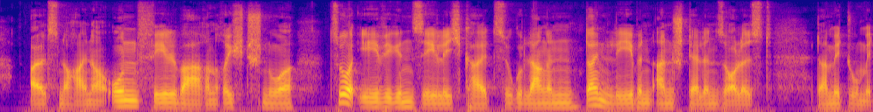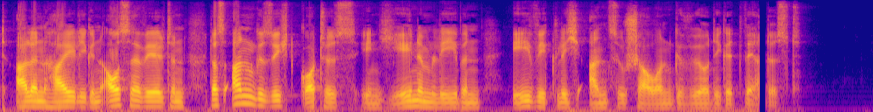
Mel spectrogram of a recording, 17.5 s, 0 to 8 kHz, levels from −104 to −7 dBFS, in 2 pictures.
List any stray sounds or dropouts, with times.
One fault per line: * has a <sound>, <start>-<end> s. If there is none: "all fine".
* has a dropout, 16.3-16.4 s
